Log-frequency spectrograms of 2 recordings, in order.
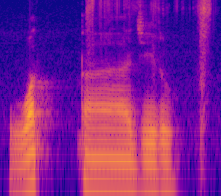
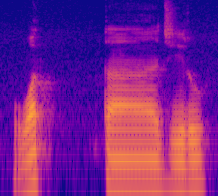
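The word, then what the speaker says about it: والتاجر: So what happens is we pronounce as though the letters don't exist at all. So pronounce it wat-tajiru, wat-tajiru.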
